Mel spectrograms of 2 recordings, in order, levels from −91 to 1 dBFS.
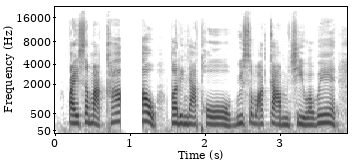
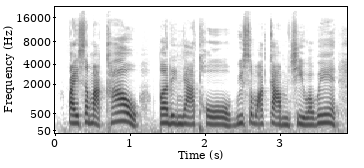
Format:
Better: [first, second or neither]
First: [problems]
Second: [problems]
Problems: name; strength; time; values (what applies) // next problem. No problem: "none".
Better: second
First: audio freezing; at 1 s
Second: none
